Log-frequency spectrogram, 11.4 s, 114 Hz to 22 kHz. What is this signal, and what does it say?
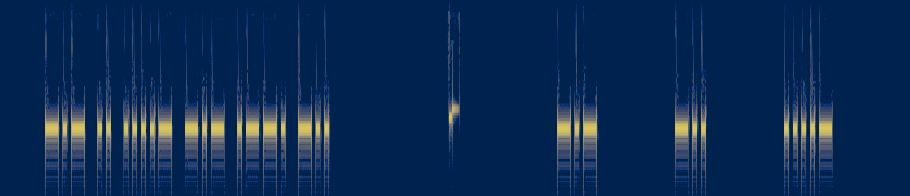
Morse code, heard as a keyed tone, about 22 wpm, spaced as for 14 wpm, 700 Hz. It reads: KI4KPD KD4
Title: USA Call Signs - 6 Characters - 6x Character Spacing - 22wpm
